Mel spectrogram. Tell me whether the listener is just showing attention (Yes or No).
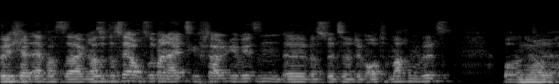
Yes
